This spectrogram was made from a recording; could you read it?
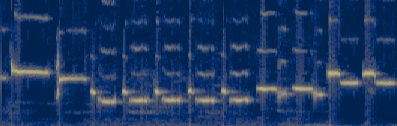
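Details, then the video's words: Training song of a Russian singing canary: a varied run of short whistled notes stepping downward, then rising again, each brief tone separated by quick clicks, clean and loud throughout. "Kanarya Sesi, Kanarya Ötüşü eğitimi, Corona Canary kanarya ötüşü"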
